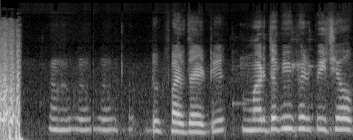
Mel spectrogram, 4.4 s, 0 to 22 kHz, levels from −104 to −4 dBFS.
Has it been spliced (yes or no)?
yes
